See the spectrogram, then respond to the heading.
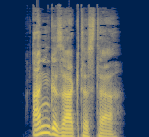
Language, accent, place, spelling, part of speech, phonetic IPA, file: German, Germany, Berlin, angesagtester, adjective, [ˈanɡəˌzaːktəstɐ], De-angesagtester.ogg
- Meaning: inflection of angesagt: 1. strong/mixed nominative masculine singular superlative degree 2. strong genitive/dative feminine singular superlative degree 3. strong genitive plural superlative degree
